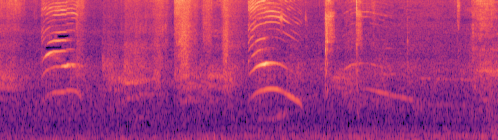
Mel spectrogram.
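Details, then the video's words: Kittens left abandoned on a gate cry out for their mother: two clear, rising-then-falling meows, the second loud and stretched, with fainter calls after it against steady low noise. "Abandoned Kittens Are On Gate Meowing Loudly Calling Mom Cat"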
